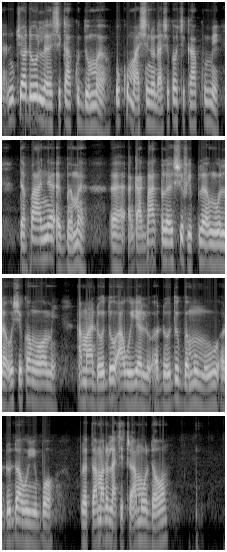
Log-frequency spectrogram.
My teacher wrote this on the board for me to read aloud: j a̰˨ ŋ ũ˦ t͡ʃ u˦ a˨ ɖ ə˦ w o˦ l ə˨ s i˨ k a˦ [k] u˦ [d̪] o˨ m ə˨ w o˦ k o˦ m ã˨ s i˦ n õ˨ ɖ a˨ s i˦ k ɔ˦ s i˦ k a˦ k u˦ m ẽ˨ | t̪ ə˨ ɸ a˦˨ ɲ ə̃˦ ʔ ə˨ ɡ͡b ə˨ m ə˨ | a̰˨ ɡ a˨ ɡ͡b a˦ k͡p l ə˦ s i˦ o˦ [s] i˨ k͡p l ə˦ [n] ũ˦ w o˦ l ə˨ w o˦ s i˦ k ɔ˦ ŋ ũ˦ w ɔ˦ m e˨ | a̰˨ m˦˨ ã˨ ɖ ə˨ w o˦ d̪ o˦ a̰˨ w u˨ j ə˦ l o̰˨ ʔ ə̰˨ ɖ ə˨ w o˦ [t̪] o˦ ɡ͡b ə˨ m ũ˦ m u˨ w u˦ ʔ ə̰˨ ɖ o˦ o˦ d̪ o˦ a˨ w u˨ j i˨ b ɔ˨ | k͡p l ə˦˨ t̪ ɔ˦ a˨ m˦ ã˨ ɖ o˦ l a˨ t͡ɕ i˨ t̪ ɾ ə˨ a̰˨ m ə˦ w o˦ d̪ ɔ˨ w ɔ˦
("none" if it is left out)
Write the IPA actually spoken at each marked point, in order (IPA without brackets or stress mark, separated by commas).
k, d̪, f, ŋ, d̪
